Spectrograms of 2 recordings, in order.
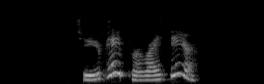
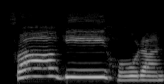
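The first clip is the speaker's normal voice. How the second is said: higher, slow called-out warning; a dad letting go of the bike, calling out; yelled warning; 7 semitones higher, slower than usual. A narrator's reading. Dad yells to Froggy on the wobbling bike, high and slow. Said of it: "he yelled".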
